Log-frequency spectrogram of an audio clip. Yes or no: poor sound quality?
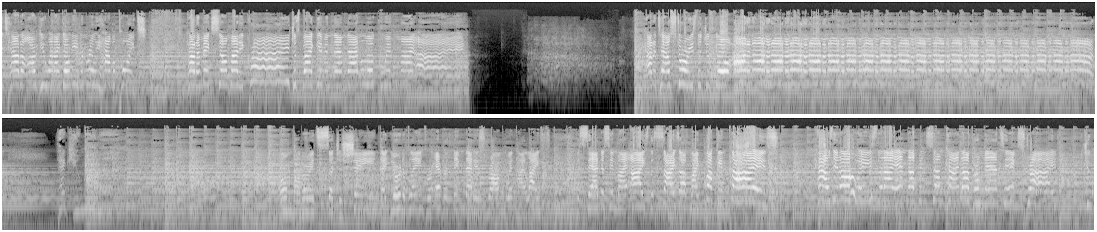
no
